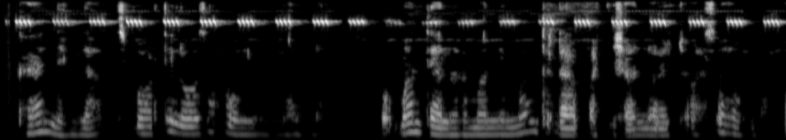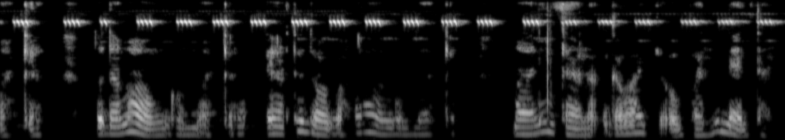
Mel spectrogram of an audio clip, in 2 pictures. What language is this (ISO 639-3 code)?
sid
